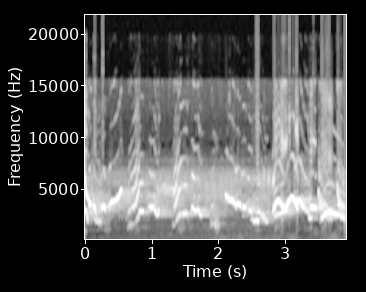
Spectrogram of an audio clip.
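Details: Noisy, vigorous kacer song played as a lure to draw a rival's reply: shrill whistled slurs rising and falling, crowded together with short buzzy fragments and hardly any pause.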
